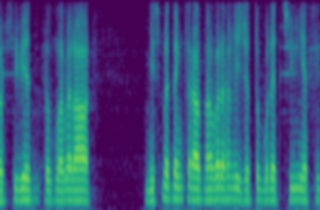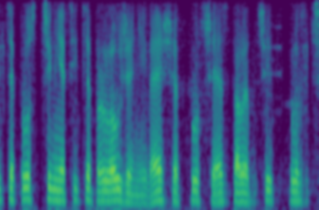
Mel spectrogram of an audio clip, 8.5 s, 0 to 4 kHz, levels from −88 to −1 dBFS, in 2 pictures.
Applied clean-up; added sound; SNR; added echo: neural separator model SepFormer WHAMR!.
